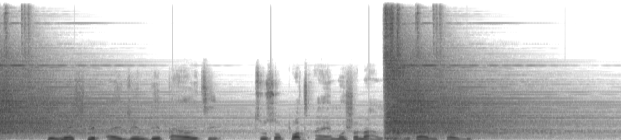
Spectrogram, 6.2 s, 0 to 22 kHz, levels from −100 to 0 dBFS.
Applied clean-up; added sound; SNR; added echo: none; Hi-hat; -4 dB; none.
